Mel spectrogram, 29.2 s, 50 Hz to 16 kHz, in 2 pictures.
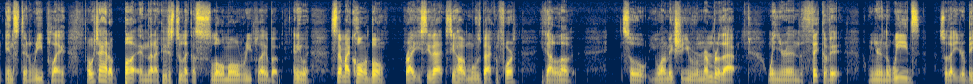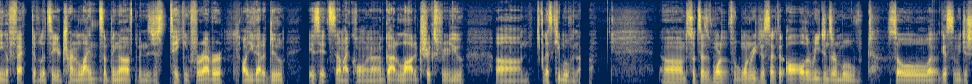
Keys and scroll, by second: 4.8 i, 8.0 super+z, 20.6 super+z.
